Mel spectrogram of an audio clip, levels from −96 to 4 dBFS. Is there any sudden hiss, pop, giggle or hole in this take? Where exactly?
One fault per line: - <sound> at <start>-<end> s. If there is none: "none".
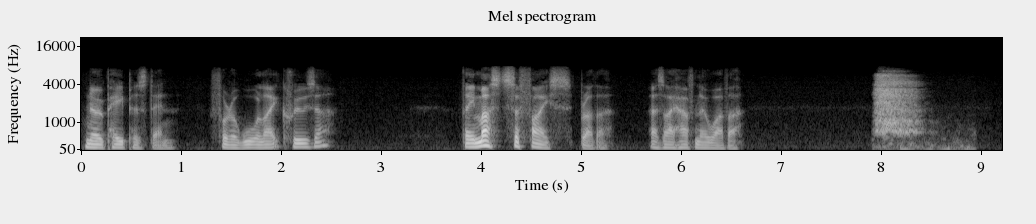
- sigh at 7.9-9.0 s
